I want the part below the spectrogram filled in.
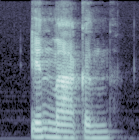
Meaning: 1. to conserve, to can, to cure 2. to trounce, to drub
- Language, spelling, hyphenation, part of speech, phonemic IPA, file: Dutch, inmaken, in‧ma‧ken, verb, /ˈɪnˌmaː.kə(n)/, Nl-inmaken.ogg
